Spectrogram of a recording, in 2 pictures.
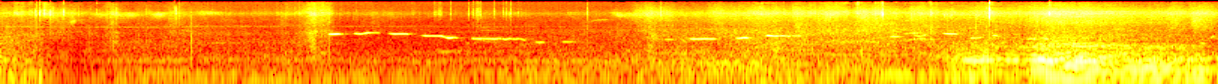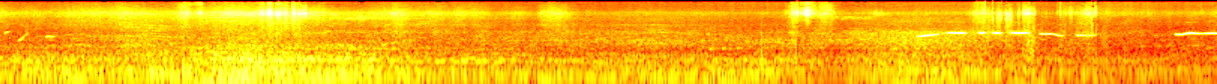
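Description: Short whistled phrases in stepping notes, near the start and again at the end. In the middle a low rumbling sound, engine-like, swells and fades twice.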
